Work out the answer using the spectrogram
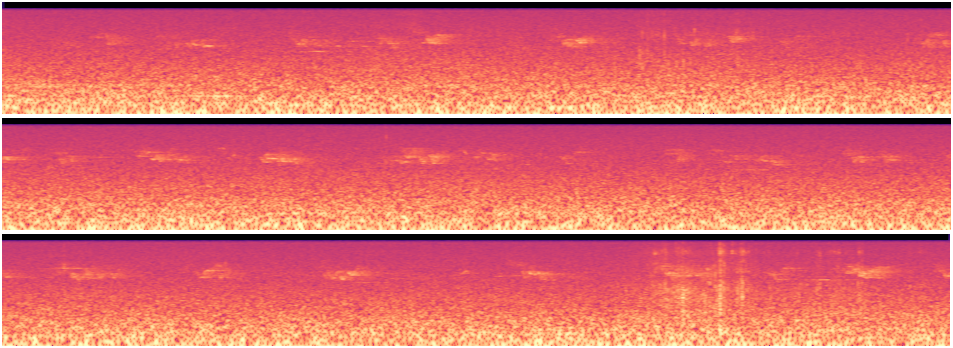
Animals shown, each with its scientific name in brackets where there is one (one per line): Red-eyed Vireo (Vireo olivaceus)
